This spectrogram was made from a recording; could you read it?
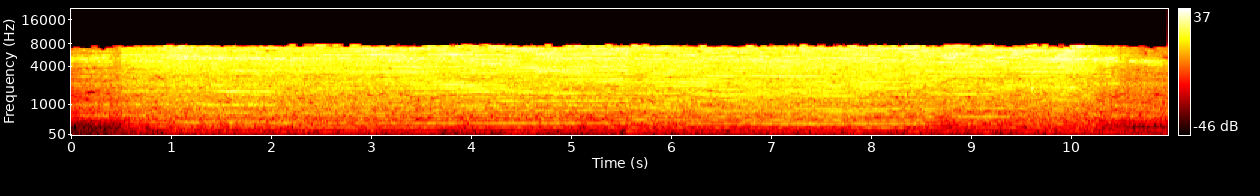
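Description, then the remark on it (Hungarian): Steady, loud rasping of a hand saw cutting through wood for several seconds at an entrance in the London sewer network, the harsh scraping continuous, with no voices. “Add ide a fűrészt.”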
